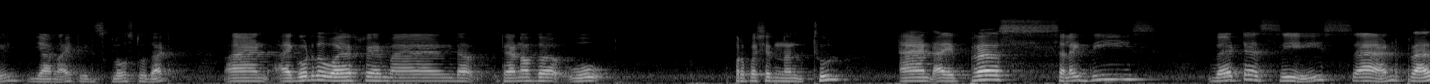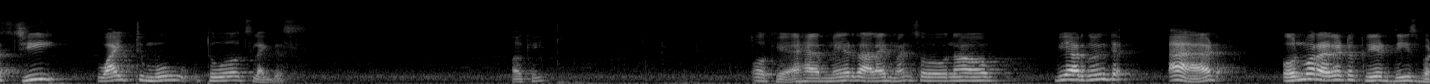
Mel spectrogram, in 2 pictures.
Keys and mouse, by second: 1.9 click, 2.5 Tab, 3.4 KP_7, 3.8 shift+z, 5.1 click, 6.4 shift+click, 6.8 shift+middle click, 10.7 click, 12.7 click, 14.5 g, 20.0 shift+z, 20.7 click, 21.2 Tab, 21.4 click, 21.6 middle click, 22.1 ctrl+s, 22.5 middle click, 24.1 click.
